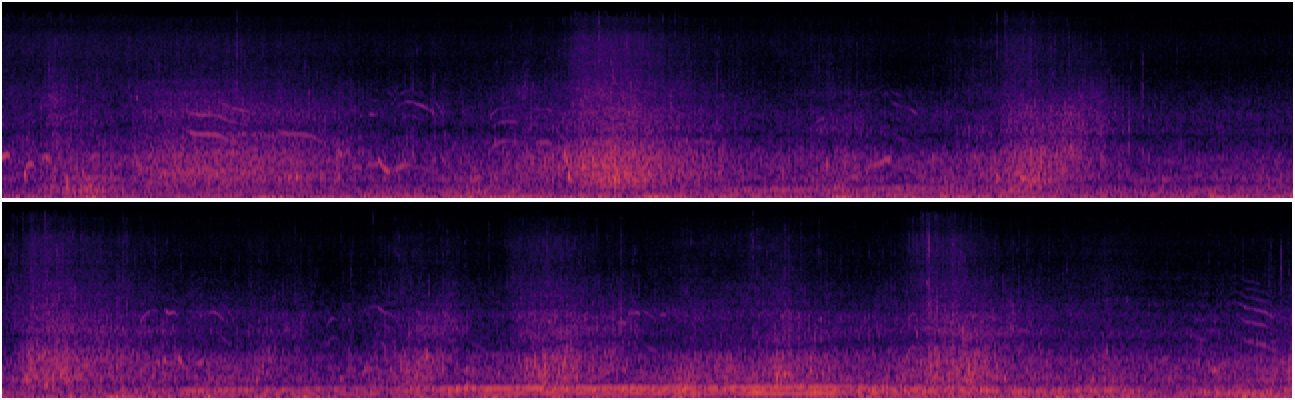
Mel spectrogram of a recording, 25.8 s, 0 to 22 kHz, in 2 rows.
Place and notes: Greystones Harbour, Rathdown Lower, Co. Wicklow, Ireland - The Sunken Hum Broadcast 102 - The Harbour in Greystones - 12 April 2013
A nice time watching the water coming in at the harbour greystones.
This is the 102nd broadcast of The Sunken Hum - my daily sound diary for 2013.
